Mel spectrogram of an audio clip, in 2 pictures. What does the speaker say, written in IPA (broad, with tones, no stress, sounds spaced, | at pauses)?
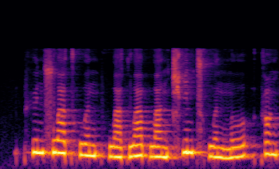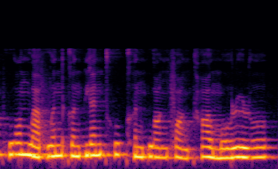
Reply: pʰ y˥ n s w ä˥ t̪ʰ w ə˧˥ n pʰ w ä˨˩ t̪ w ä˥˩ p w a˨˩ n t͡ɕʰ i˥ n t͡sʰ w ə˨˩ n n̪ ɤ˧˥ | k ɑ˥˩ ŋ pʰ w ɔ˥ n̪ w ä˨˩ f w ə˥ n k ə˧˥ n p j ɛ˥ n t̪ʰ u˥ kʰ ə˧˥ n p w ɑ˧˥ ŋ f ɑ˨˩ ŋ kʰ ɑ˥˩ ʊ̯ m o˧˥ ʊ̯ ɻ ɻ̩˥˩ ɻ ɤ˥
